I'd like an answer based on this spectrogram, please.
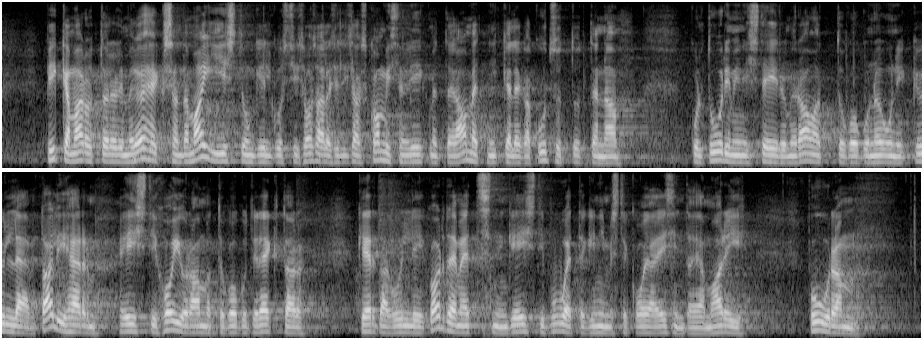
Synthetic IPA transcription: pikːˑe̞mɑɾut̪ːˑelo̞lʲimeløɦe̞ksɑnd̪̥ɑmɑjist̪uŋɡilkusːiso̞sɑlesid̪lisɑksko̞misjoniliːkme̞t̪ːe̞lɑme̞t̪ˑnikːˑe̞le̞ɡ̥ɑkut̪sut̪ˑːut̪ːˑe̞nɑ | kult̪ːˑuːɾiminist̪e̞ːɾjumiɾɑːmɑt̪ːˑuko̞ɡunɤwnikːylːe̞t̪ɑlʲiɦærme̞ːst̪iho̞juɾɑːmɑt̪ːˑuko̞ɡ̥ud̪iɾe̞kt̪o̞r | ke̞rd̪̥ɑkulʲːiko̞rd̪̥e̞me̞t̪sniŋɡe̞ːst̪ipuːe̞t̪ːˑeɡ̥inime̞st̪e̞ko̞jɑe̞sʲind̪̥ɑjɑmɑɾi | puːɾɑm

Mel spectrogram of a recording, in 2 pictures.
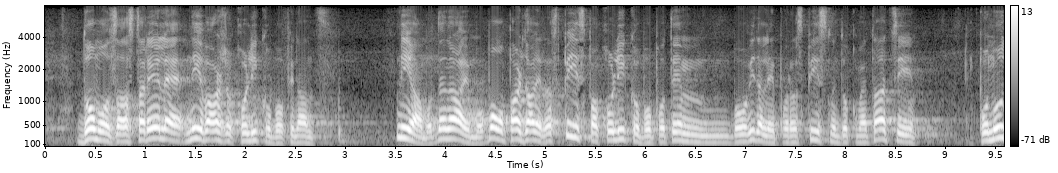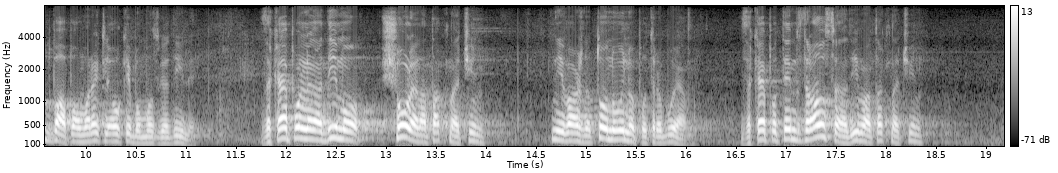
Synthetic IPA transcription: d̪omɔzaost̪aɾeːlɛniʋaːʒnɔkolikɔbofinant̪s | niːmamɔnɛnɾaːʋimɔbomɔpat͡ʃd̪aːliɾaspiːspakolikɔbopot̪embomɔʋiːd̪ɛlipɔɾaspiːsnid̪ɔkumɛ̃nt̪aːt̪sii | pɔnud̪bapabomɔɾɛːkliokejbomɔzɡad̪iːlḭ | zakajpolnɛnad̪iːmɔʃoːlɛnat̪aːknat͡ʃin | niʋaːʒnɔt̪oːnujnɔpɔt̪ɾɛbuːjɛmɔ | zakajpot̪emzd̪ɾawst̪ʋɛnad̪iːmɔnat̪aknat͡ʃin

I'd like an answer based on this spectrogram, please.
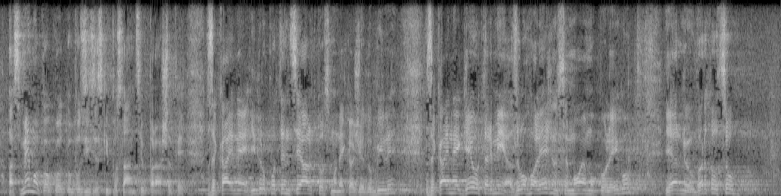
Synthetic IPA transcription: asmeːmɔkokɔt̪ɔpɔzit̪siskipɔslaːnt̪siʊpɾaːʃat̪ḭ | zakajnɛxid̪ɾɔpɔt̪ɛnt̪siaːlt̪oːsmɔneːkajʒed̪ɔbiːli | zakajnɛɡɛɔt̪ɛɾmijazɛloxʋaleːʒənsɛmɔːjɛmukɔleːɡu | jɛɾnɛuʋəɾt̪ɔwt̪su

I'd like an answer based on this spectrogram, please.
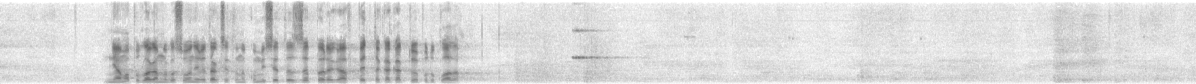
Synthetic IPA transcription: nʲaməpod̪lˠaɡəmnɐɡlˠɐsuvɐniɾɛd̪ak̚t̪sijət̪ənɐkomisijət̪əzɐpɐɾɐɡɾafpɛt̪ːɐkakak̚t̪oɛpod̪oklˠad̪ə

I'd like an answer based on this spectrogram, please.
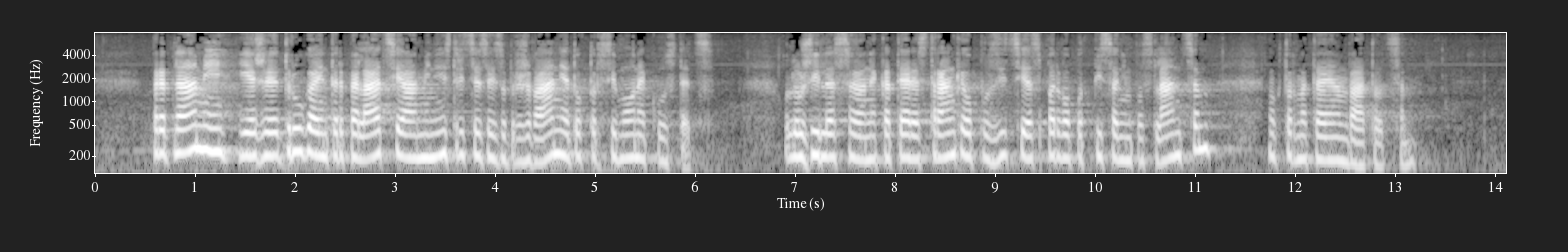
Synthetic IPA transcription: pɾɛd̪naːmijɛʒed̪ɾuːɡaint̪ɛɾpɛlaːt̪sijaminist̪ɾit̪sɛzaizɔbɾaʒɛʋaːnjɛd̪oːk̚t̪ɔɾsimoːnɛkust̪ɛ̰t̪s | ɔlɔʒiːlɛsɔjɔnɛkat̪ɛːɾɛst̪ɾaːŋkɛɔpɔziːt̪sijɛspəɾʋɔpɔt̪̚piːsanimpɔslaːnt̪səmd̪oːkt̪ɔɾmat̪ɛjɛmʋaːt̪ɔwt̪sɛm

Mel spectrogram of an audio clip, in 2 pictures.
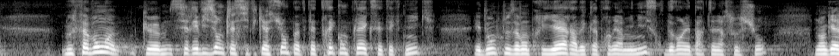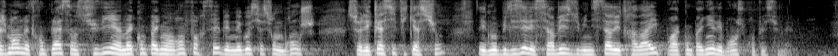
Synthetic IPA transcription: nusavɔ̃kəseʁevizjɔ̃d̪əklasifi̥kʲasjɔ̃pœvt̪ɛt̪t̪ːχɛkɔ̃plɛkset̪ɛknik | ed̪ɔ̃knuzavɔ̃pχijɛʁavɛklapχəmjɛʁminist̪χəd̪əvɑ̃lepaʁt̪ənɛʁsɔsjo | lɑ̃ɡaʒmɑ̃d̪əmɛt̪χɑ̃plasɛ̃sɥivieɛ̃nakɔ̃paɲmɑ̃ʁɑ̃fɔʁsed̪eneɡɔsjasjɔ̃d̪əbʁɑ̃ʃ | syʁleklasifi̥kʲasjɔ̃ed̪əmɔbilizelesɛʁvis̬d̪yminist̪ɛʁd̪yt̪χavajpuʁakɔ̃paɲelebʁɑ̃ʃpχɔfesjɔnɛ̰l

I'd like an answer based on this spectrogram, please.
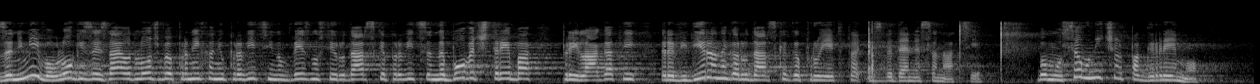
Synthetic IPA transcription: zanimiːʋɔwloːɡizaizd̪aːjɛɔd̪loːd͡ʒbɛɔpɾɛneːxanjupɾaʋit̪sinɔbʋeːznɔst̪iɾud̪aɾskɛpɾaʋit̪sɛnɛboːʋɛt͡ʃt̪ɾeːba | pɾilaːɡat̪i | ɾɛʋid̪iːɾanɛɡaɾud̪aɾskɛɡapɾɔjeːkt̪aʔizʋɛd̪ɛːnɛsana̰ːt̪sijɛ̰bomɔwsɛunit͡ʃəlpaɡɾeːmɔ̰

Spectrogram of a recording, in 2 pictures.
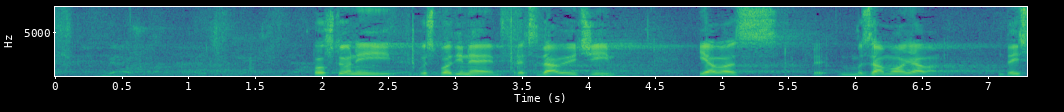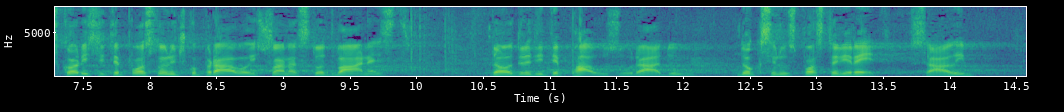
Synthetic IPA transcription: po̞ʃt̪o̞ʋaniɡo̞spo̞d̪inepɾet̪sje̞d̪aːʋajut͡ɕi | jaːʋas | zamo̞ʎaʋa̰m | d̪aisko̞ɾist̪it̪e̞po̞slˠoʋnit͡ʃko̞pɾaːʋo̞ist͡ʃlaːnast̪o̞ːd̪ʋaːneːst̪ | d̪ao̞d̪ɾe̞d̪it̪e̞pauzuːɾaːd̪u | d̪o̞kse̞neuspo̞st̪aʋiɾeːd̪usa̰ːli

